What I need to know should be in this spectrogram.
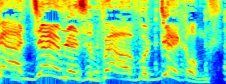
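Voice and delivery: high shouted crowing, stretched out at the end; boastful boyfriend impression. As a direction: marvel at yourself in a hammed-up holler. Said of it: "And he's like".

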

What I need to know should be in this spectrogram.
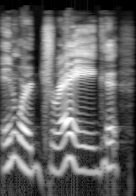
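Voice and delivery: slow "drag" as DRAYG, questioning; questioned mispronunciation. Retold or imitated. People questioning Scott's word, "drag" echoed as DRAYG. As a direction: echo "drag" as a puzzled, drawn-out "drayg". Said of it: "people were like".

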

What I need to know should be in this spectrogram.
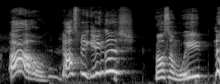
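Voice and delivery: high, laughing dealer voice, surprised; mimicking street dealer. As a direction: ham up the weed seller spotting English speakers. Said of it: "talking like that".

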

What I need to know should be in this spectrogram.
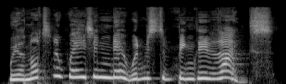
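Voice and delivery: very high-pitched, resentful mother voice; put-on high voice, full of resentment. A narrator's reading. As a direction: voice an indignant mother, pitched right up. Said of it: "said her mother resentfully".

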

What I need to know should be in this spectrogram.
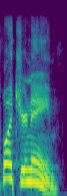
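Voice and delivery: high-pitched demanding holler; imitated shouted demand. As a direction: mimic the neighbour demanding an answer. Irate neighbour demands his name.

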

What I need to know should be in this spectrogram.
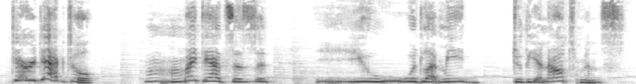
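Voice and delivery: put-on high hesitant little boy; shy child asking; nervous kid voice.

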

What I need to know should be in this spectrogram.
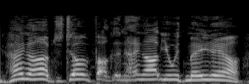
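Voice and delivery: high, insistent other guy; dude in background. Retold or imitated. Imitating a rival in the background of her call, high insistent voice. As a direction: cut in, high and bossy. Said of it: "this dude in the background going".

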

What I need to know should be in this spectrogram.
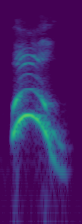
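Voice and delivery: high, loud celebratory woo; excited whoop. Real, not acted. Hyping up the room at the end, a loud excited whoop. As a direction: let out a whoop of delight.

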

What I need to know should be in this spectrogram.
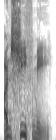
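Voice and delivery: shouted command. A narrator's reading. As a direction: order it like a living sword, without a full shout. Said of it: "a voice shouted in my mind".

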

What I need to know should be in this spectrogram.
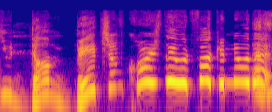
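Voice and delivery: slow insult climbing into a high, loud yell; acted incredulous shouting, pitch soaring; exasperated inner rant. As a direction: let the exasperation erupt on the second sentence. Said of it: "I was like, in my head".

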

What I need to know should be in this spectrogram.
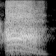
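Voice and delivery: high, loud answering shout; director's scream back. Retold or imitated. Director answering the dancer's scream, high loud shout. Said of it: "and screamed back at me".

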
